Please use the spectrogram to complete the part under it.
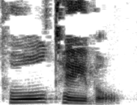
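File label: "pool table", English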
